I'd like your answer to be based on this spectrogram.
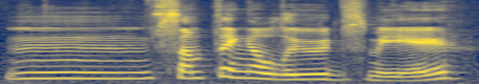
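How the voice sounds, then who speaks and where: A woman doing let's-play commentary on a video game, reading game text aloud and pausing as she goes. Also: high-pitched, a little hiss or hum.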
